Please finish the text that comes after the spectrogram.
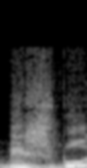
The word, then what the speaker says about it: বিশ্ব: Same দেখেন বফলা দিয়া, মনে করেন আমি লিখলাম বিশ্ব, দেখেন আমরা কিন্তু শটা 2বার উচ্চারণ, বিশ্ব এভাবে বলি না আমরা, বিশ্ব শটাই আমি 2বার উচ্চারণ করতেছি।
